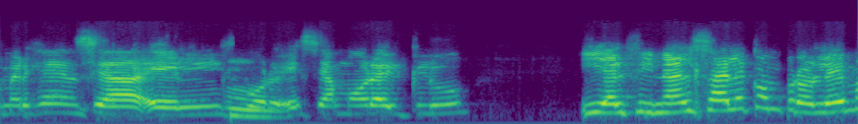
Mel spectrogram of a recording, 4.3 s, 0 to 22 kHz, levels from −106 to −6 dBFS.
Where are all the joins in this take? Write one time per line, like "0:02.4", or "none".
0:01.1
